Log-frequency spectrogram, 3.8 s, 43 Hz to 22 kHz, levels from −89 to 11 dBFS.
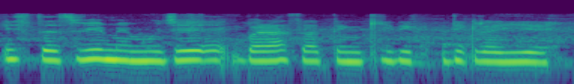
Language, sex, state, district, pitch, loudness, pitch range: Hindi, female, Arunachal Pradesh, Papum Pare, 245 Hz, -13 LUFS, 235-260 Hz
